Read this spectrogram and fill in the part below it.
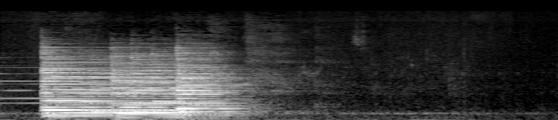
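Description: A choir sings a final chord that rings out in a large echoing hall.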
